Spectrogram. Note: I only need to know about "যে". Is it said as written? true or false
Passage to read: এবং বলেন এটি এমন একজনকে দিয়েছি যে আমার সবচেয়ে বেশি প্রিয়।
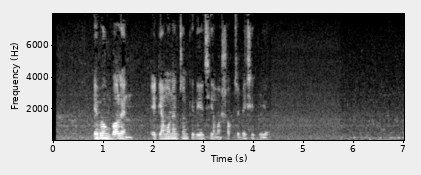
false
